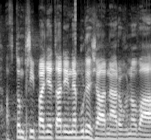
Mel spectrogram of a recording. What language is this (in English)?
Czech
